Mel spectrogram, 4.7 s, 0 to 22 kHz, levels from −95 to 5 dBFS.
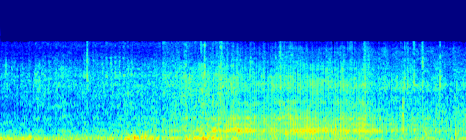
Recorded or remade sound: remade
